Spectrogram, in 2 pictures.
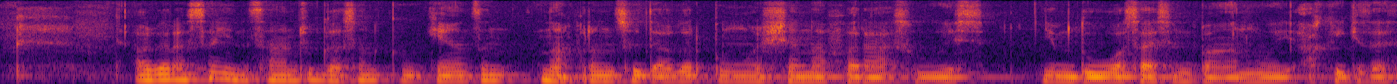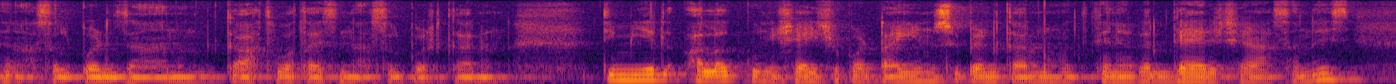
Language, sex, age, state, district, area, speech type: Kashmiri, male, 45-60, Jammu and Kashmir, Budgam, urban, spontaneous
